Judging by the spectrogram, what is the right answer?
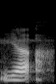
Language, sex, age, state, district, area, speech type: Kashmiri, female, 18-30, Jammu and Kashmir, Bandipora, rural, spontaneous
